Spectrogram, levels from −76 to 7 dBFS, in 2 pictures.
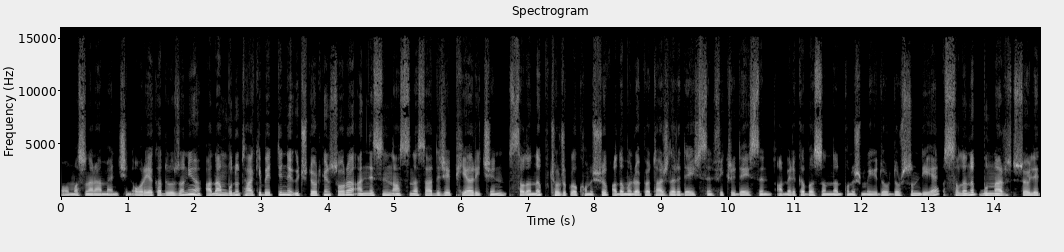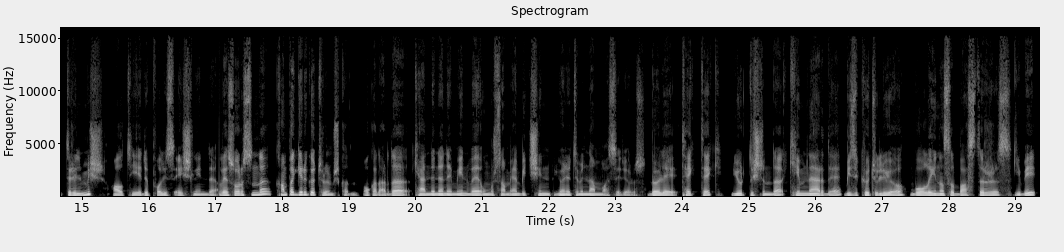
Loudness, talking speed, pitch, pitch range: -16 LUFS, 140 wpm, 125 Hz, 115-140 Hz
